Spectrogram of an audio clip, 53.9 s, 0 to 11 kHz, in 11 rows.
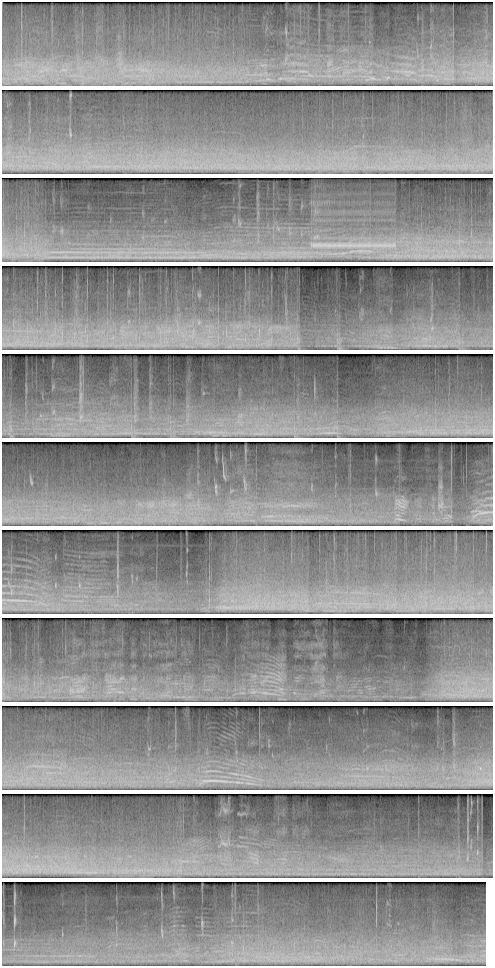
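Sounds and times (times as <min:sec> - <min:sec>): crowd noise and voices: 0:00.0 - 0:53.9
shoes squeaking on court: 0:17.6 - 0:23.2, 0:26.5 - 0:31.4, 0:48.6 - 0:51.6
basketball bouncing on hardwood: 0:19.3 - 0:20.1, 0:22.5 - 0:23.2.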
